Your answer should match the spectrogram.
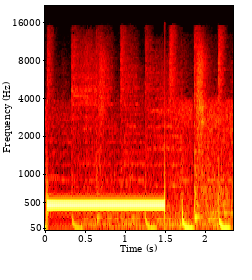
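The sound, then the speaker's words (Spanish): An incoming phone call tone: a loud, steady mid-pitched electronic beep that holds for about a second and a half, then cuts off, with soft low thumping beats underneath and continuing after. “a ver, ahí entró la llamada, contéstale tú.”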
